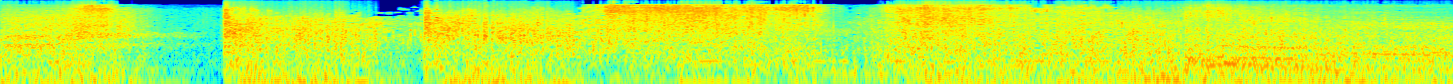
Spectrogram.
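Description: Film fight-scene sound effects: heavy booms and rumbling impacts, loud throughout, with a sudden blast about a second in and another about two seconds in.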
